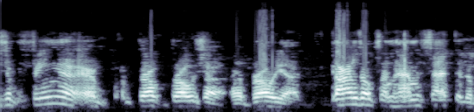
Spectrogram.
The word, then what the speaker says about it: Broja: You pronounce it Broya.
